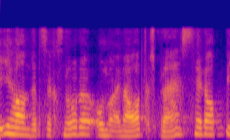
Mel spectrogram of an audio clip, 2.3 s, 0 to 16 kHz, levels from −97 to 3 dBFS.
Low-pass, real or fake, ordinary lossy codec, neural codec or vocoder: 7.2 kHz; fake; MP3, 48 kbps; codec, 16 kHz, 2 kbps, FreqCodec, smaller model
